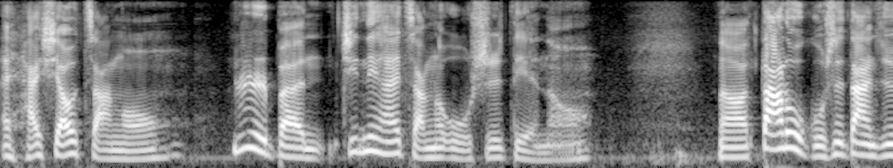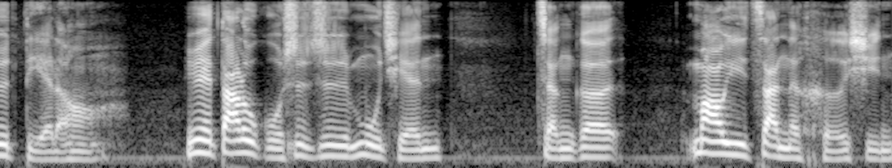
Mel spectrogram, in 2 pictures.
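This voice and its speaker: On a very clean recording with a silent background, a man of medium pitch speaks at a fairly slow pace with lively intonation and long, frequent pauses. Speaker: investment advisor. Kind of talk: radio market commentary. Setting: radio studio. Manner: animated, emphatic.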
